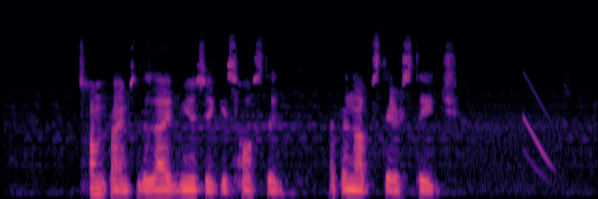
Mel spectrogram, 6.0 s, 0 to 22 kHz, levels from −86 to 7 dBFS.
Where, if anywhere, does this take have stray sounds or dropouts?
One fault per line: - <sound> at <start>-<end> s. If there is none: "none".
- chirp at 5.2-5.6 s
